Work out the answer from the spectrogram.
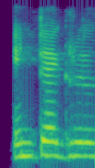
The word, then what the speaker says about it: integral: Perfect knowledge indeed leads to perfect love, integral knowledge to a rounded and multitudinous richness of love. The synthesis Um, of yoga. the pronunciation again is integral, not integral.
